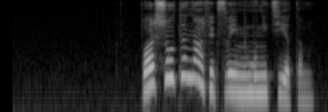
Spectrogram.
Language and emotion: Russian, angry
